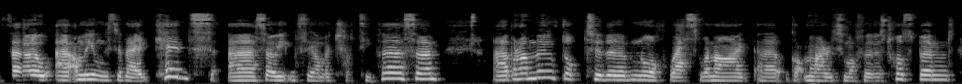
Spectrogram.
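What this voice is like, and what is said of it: Black Country English accent. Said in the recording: “as you can probably tell from my accent, I hail from the Black Country.”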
